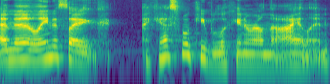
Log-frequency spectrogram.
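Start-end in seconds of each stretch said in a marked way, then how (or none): 1.4-3.3 play-acted, mildly irritated, fed-up, put-upon tone. Retelling what a TV character says, imitating an annoyed tone. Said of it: "She says it like she's kind of annoyed".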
